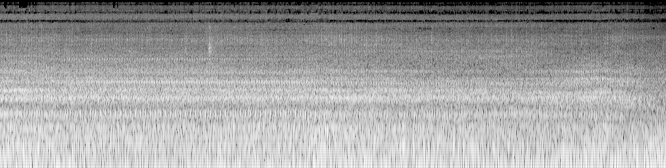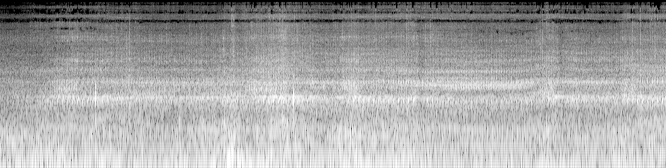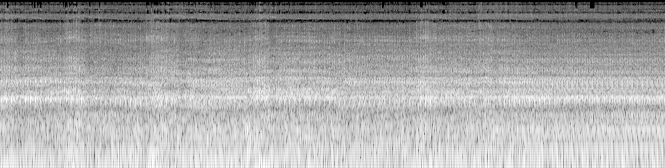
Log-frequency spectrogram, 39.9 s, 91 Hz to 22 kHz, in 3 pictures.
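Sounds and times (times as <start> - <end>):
stump grinder engine running: 13.8 - 39.9.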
